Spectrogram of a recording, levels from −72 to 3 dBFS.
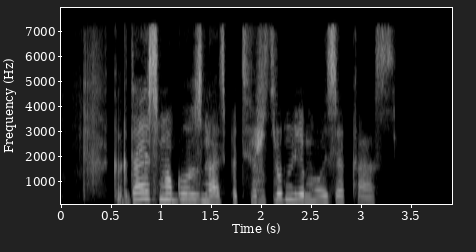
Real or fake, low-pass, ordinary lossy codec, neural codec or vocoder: fake; 7.2 kHz; MP3, 64 kbps; codec, 16 kHz, 2 kbps, FreqCodec, larger model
